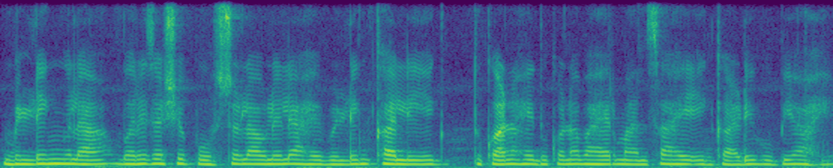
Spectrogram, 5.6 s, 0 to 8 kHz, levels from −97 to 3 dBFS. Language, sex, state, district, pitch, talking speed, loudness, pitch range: Marathi, female, Maharashtra, Sindhudurg, 200 Hz, 205 wpm, -15 LUFS, 195-205 Hz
